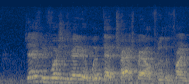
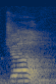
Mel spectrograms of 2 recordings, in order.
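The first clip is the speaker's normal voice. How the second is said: urgent shout; 10 semitones higher than usual. Retold or imitated. Mother below urges her child to jump, high shout. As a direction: call it up to the kid.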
